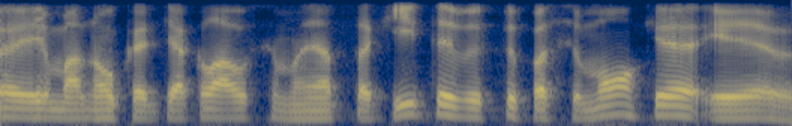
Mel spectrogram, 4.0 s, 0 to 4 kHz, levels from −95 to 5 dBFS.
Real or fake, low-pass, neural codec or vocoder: fake; 3.6 kHz; codec, 16 kHz, about 1 kbps, DyCAST, with the encoder's durations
